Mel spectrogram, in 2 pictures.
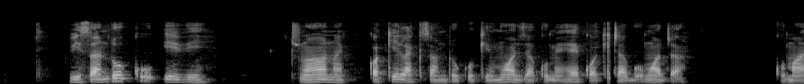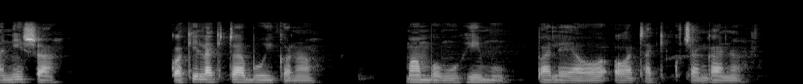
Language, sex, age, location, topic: Swahili, male, 18-24, Kisumu, education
